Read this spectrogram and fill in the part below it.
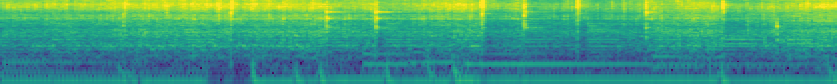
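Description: Pancake batter for a bulgogi salad jeon is stirred in a bowl, with quick scraping and clinking strokes over a loud continuous sizzle of frying in a pan.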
